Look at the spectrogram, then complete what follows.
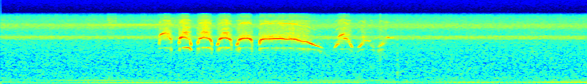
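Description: A bird calls about two seconds in: five quick repeated whistled notes, then a longer note that slides down, then a couple of short notes. Under it, a steady chorus of crickets.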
